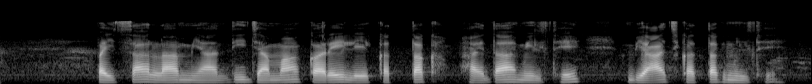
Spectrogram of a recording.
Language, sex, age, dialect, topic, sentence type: Chhattisgarhi, male, 18-24, Eastern, banking, question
